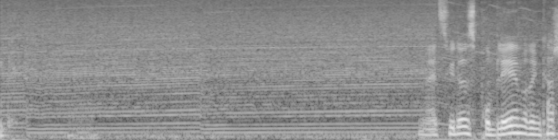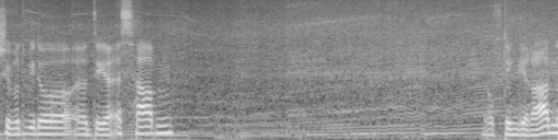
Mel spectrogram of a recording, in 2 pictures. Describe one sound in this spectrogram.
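A racing car engine whines at high revs, changing pitch as it shifts gears.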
